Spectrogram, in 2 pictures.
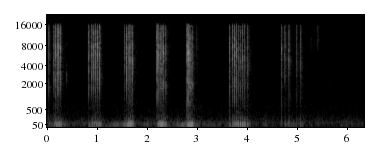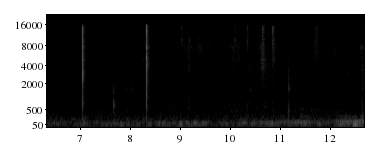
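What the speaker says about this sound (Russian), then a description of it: "Керамический безель на 60 кликов." A rotating 60-click ceramic bezel on an Edox watch clicks in short, close ratcheting bursts over the first few seconds, then a few scattered quieter clicks follow with no one speaking.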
